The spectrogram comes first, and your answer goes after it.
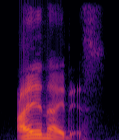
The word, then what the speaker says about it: Ioannidis: Matt Ioannidis, not Ioannidis. Iodinus. Yeah. I think that's his favorite way to go. It's Ioannidis.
